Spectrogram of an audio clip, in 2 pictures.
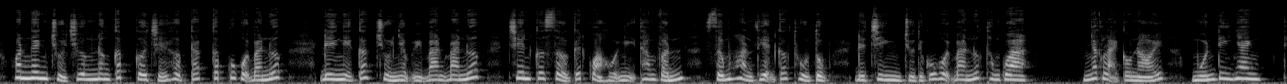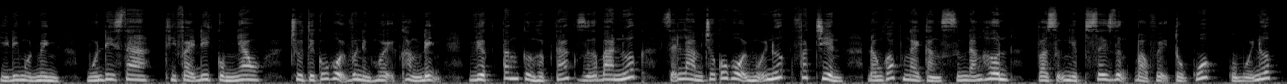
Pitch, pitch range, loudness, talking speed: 220 Hz, 190-250 Hz, -22 LUFS, 265 wpm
